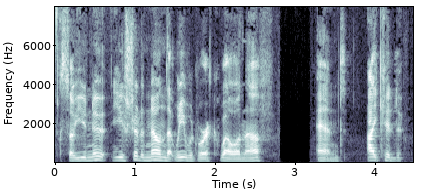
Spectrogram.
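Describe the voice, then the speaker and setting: A man's voice: mid-range voice, steady tone, normal speed. A man co-hosting a casual chat, teasing and a little theatrical. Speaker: channel co-host.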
